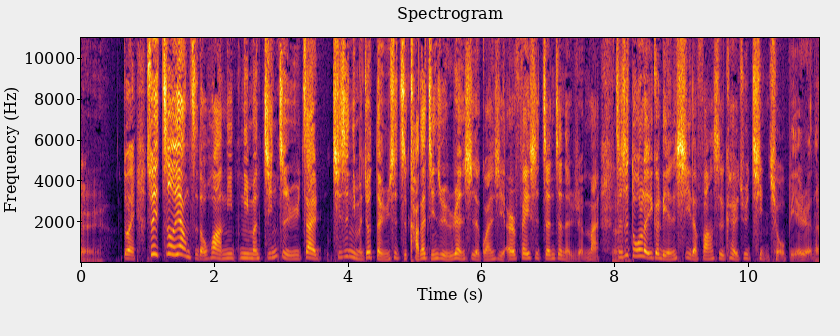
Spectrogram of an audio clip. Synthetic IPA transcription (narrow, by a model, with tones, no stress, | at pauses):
t̪we˥˩ɪswɔ˧˥i˨˩ʈ͡ʂɤ˥˧jɑ˥˩ŋd͡z̩˨˩d̪ə˩xwa˥˩ni˨˩ni˨˩mə˧˦nt͡ɕi˧˥nʈ͡ʂɻ̩˨˩y˧˥t͡sa˥˩ɪt͡ɕʰi˧˥ʂ̬ɻ̩˧˦ni˨˩mə˨˦nt͡ɕjo˥˩ʊt̪ə˨˩ŋy˧˥ʂɻ̩˥˩ʈ͡ʂɻ̩˧˥kʰa˨˩t͡sa˥˩ɪt͡ɕi˧˥nʈ͡ʂɻ̩˨˩y˧˥ɻə˥˧nʂɻ̩˥˩d̪ə˩kwa˦˥nɕi˧ʔə˞˧˥fe˥ɪʂɻ̩˥˩ʈ͡ʂə˥nʈ͡ʂə˥˩ŋd̪ə̰˩ɻə̰˧˥nma̰˥˩ɪɻ̩˨˩ʂ̬̩˥˩t̪wɔ˥lə˨i˧˥ɡə˨ljɛ˧˥nɕi˥˩d̪ə˩fɑ˥ŋʂɻ̩˥˩kʰɤ˧˥i˨˩t͡ɕʰy˥˩t͡ɕʰi˨˩nt͡ɕʰjo˧˥ʊpjɛ̰˧˥˦ɻə̰˧˦n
